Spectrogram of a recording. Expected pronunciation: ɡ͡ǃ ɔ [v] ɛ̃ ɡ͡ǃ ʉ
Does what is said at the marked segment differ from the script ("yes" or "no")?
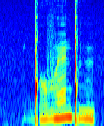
no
